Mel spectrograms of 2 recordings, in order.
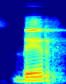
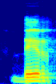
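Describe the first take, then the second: No difference in how they are said.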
